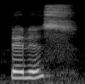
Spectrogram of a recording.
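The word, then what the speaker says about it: Pteris: Okay, now examples are ferns like nephrolepis, Marsilea, terrace, here P is silent, okay, then adiantum, equisetum, seliganella, lycopodium, etc.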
